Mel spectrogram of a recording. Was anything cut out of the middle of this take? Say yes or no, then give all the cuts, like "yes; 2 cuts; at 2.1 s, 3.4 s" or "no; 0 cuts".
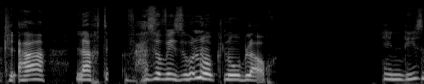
yes; 1 cut; at 1.0 s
